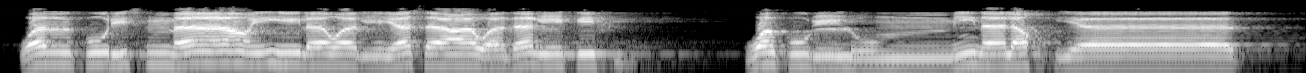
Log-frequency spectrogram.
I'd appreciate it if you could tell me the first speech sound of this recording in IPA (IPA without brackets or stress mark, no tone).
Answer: w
